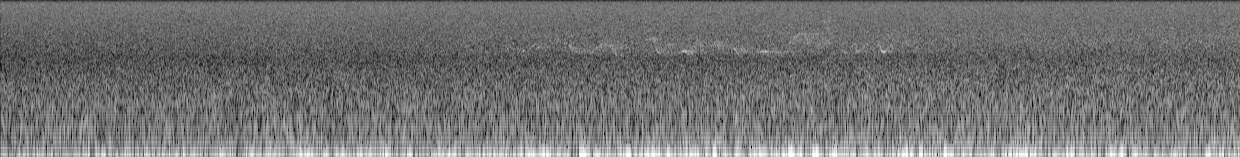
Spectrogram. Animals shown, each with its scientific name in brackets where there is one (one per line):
Purple Finch (Haemorhous purpureus)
